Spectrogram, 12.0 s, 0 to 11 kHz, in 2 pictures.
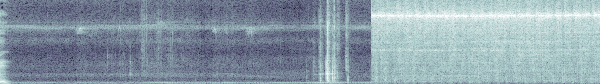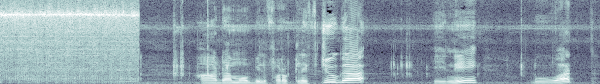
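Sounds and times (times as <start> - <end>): helicopter hovering: 3.7 - 7.4
plastic toys clacking: 9.9 - 10.4.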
